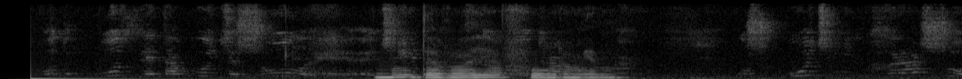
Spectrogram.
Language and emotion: Russian, sad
